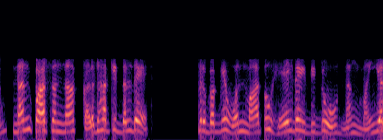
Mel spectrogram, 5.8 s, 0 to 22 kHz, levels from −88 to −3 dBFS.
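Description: The whole clip carries the sound of the RealAudio 14.4 codec. It runs at 8 kbit/s, a rate built for dial-up modems. Almost nothing sits outside roughly 300 Hz to 3.7 kHz, and there is no content above 3.8 kHz. At that bitrate the coder keeps only a coarse sketch of the voice. The damage is heavy. The speech sounds muffled and gargly.

At 2.55 s there is a clipped start after a pause. The silence before it lasts 0.33 s. During that gap the output device drops into sleep. It needs time to wake and lock again. That costs about 430 ms, up to 2.98 s. The audio cuts in abruptly, with its opening sounds gone, just before "ಬಗ್ಗೆ ಒಂದ್ಮಾತೂ ಹೇಳ್ದೇ".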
